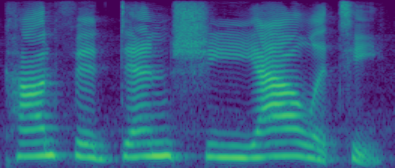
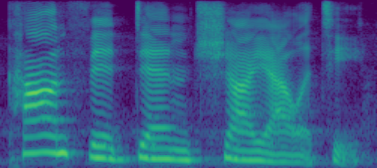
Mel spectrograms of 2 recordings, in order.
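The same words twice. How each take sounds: First: The vowel before 'ality' is a long E sound. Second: The vowel before 'ality' is a short I sound. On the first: The speaker calls it right. "let's switch from a long I to a long E here ... There we go" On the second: The speaker calls it wrong. "switch this long I to a short I. ... That's close"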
